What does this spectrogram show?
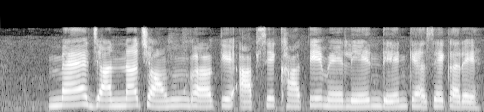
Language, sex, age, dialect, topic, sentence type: Hindi, female, 25-30, Marwari Dhudhari, banking, question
